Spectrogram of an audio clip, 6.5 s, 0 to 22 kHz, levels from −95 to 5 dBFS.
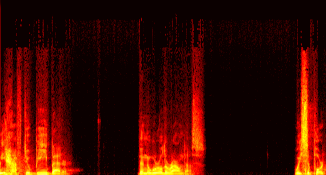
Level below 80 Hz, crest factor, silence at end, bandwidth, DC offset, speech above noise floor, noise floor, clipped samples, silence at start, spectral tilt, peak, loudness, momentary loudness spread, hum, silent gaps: -62 dBFS; 18 dB; 0 s; 15.5 kHz; under 0.1%; 63 dB; -80 dBFS; under 0.1%; 0 s; -4.5 dB/octave; -2 dBFS; -16 LUFS; 15 LU; none; none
